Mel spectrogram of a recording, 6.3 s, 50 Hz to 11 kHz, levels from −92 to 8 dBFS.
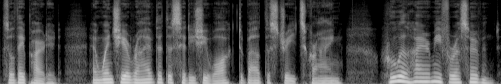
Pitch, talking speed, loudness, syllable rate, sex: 115 Hz, 220 wpm, -19 LUFS, 5.7 syllables/s, male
